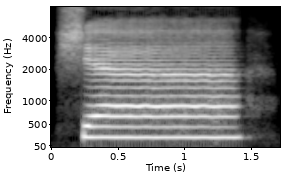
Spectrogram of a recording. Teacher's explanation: غرورا ومخرج of vowel circle in your lips of a top and jaws allow make a lean soft شا مد متصل واجب you're making it 4 counts long and the long vowel should not go into your nose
